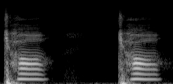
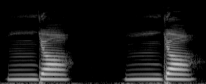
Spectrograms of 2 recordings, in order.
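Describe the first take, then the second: First: "kyo" with a puff of air after the k; aspirated kyo. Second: "nyo" with a soft nasal buzz before it; soft nasalized nyo. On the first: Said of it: "Here's the aspirated kyo". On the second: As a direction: hum into "nyo" gently. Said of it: "the soft nasalized kyo". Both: Shown as a demonstration.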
